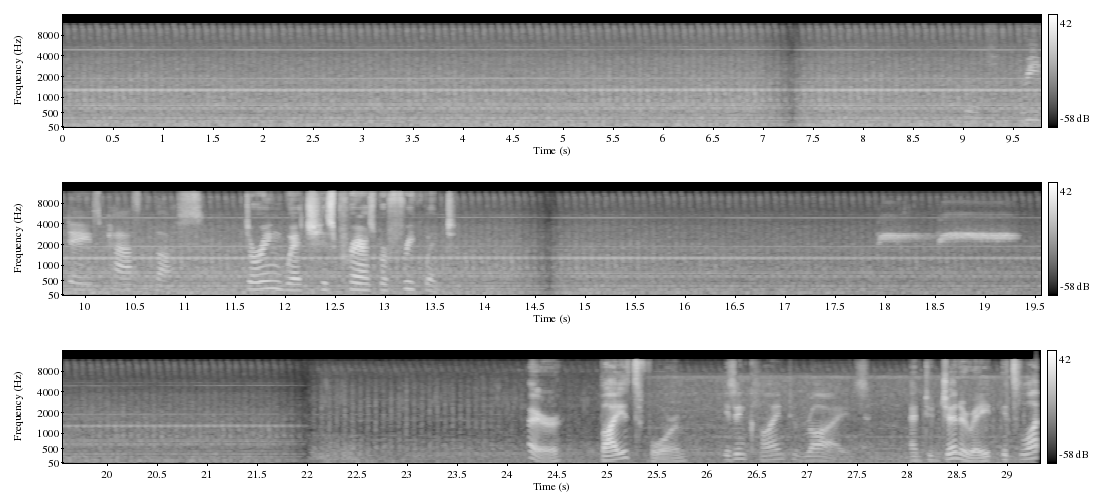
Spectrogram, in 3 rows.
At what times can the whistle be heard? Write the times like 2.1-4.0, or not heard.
17.9-19.4.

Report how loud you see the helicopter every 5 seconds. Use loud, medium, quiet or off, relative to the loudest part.
loud, loud, loud, medium, quiet, quiet.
